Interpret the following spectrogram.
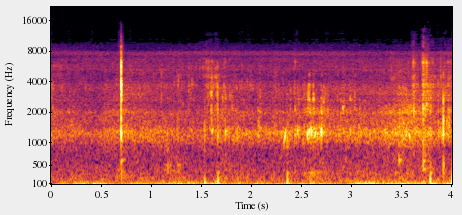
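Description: Water swishing and splashing around a stand-up paddleboard as it is paddled across calm water, over a steady low rumble of wind on the microphone. A few sharp clicks come through, one just under a second in and several near the end.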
